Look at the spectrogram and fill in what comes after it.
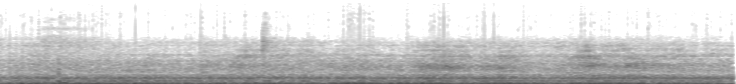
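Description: Freight train wagons rolling past close by: a steady rumble with a low hum and faint clicking from the wheels on the rails.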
